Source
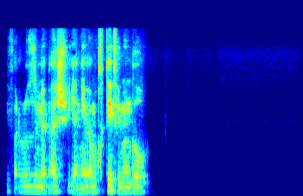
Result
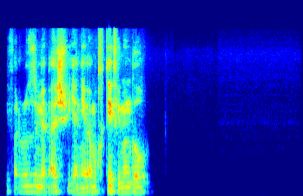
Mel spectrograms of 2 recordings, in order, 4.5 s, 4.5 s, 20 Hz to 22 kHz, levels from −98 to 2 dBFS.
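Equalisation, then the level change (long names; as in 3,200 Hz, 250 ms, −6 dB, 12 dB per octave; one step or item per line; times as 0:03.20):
low-shelf EQ 90 Hz +6 dB
+5.5 dB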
